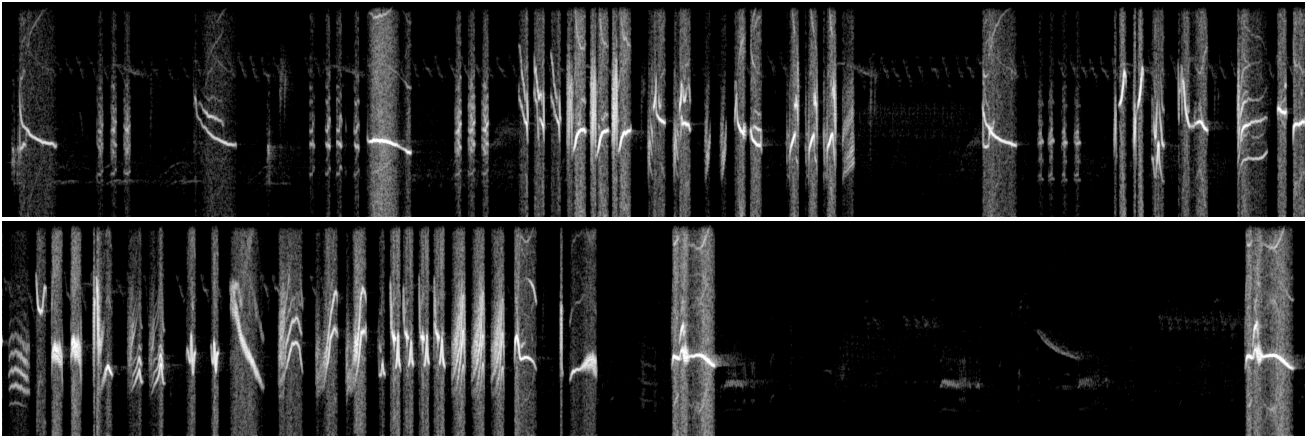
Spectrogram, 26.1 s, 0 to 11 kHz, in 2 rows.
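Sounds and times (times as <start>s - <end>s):
lesser goldfinch calling: 0.0s - 1.3s, 1.9s - 8.6s, 9.8s - 20.6s, 25.5s - 26.0s.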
